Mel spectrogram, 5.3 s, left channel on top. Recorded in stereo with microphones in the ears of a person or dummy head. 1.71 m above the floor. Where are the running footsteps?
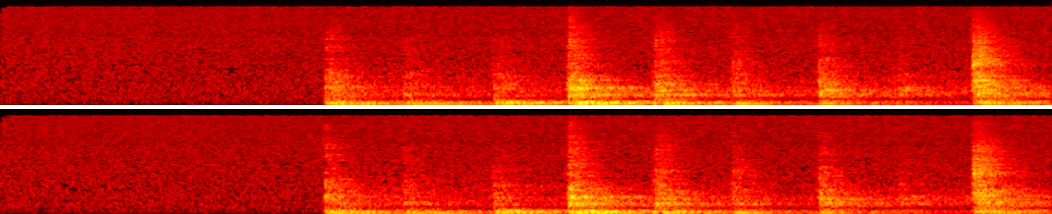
15° right (ahead or behind), 1.8 m; by 5.0 s 35° left (ahead or behind), 3.5 m.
